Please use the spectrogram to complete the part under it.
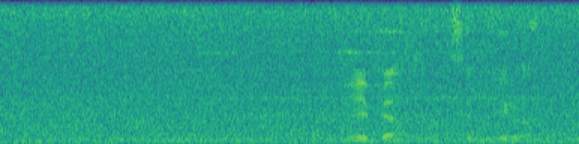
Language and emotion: Russian, neutral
